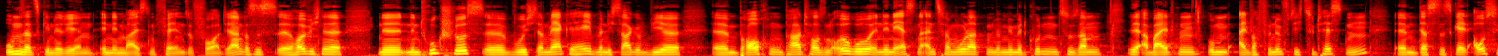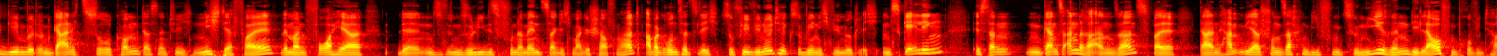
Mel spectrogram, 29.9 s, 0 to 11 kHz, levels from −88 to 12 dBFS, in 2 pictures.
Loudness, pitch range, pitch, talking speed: -19 LUFS, 115-135 Hz, 125 Hz, 210 wpm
